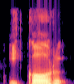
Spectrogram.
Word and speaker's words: イコール: So here, equals is pronounced as ikoru, equals.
